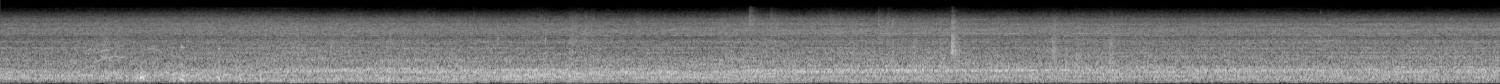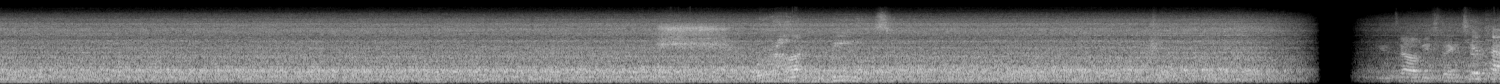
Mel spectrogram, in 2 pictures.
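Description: Bee vacuum running steadily on low suction as its hose draws honeybees off the exposed comb. It cuts off abruptly near the end.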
